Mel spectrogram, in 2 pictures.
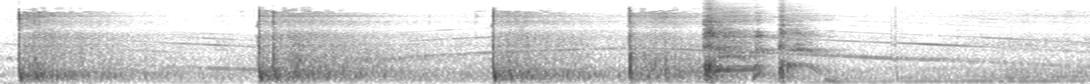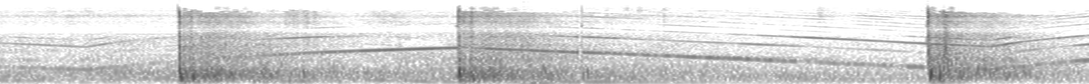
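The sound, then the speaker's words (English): Loud, sharp gunshots from a gunman on a bridge in Australia shooting at people ring out one at a time at irregular intervals, about eight in all, each with a short echoing tail, while people run in the background and wailing siren-like tones rise and fall. “You hear the gunfire, and the people are running in the background.”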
